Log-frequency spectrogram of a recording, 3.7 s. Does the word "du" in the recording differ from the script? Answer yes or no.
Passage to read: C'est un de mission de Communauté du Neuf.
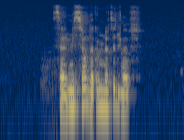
no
